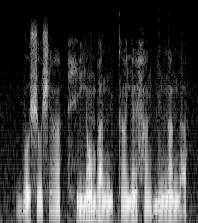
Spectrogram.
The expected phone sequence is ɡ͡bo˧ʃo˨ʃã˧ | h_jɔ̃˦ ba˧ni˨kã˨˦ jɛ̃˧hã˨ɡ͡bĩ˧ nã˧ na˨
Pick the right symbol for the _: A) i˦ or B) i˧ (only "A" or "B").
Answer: B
